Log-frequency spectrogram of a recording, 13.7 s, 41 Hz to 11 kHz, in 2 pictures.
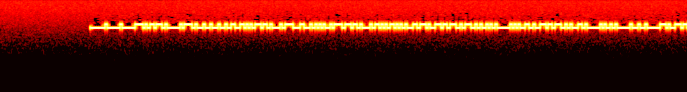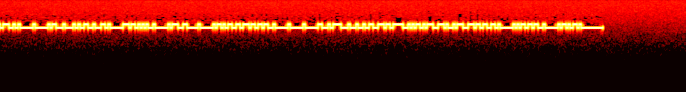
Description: RTTY (50 baud, 450 Hz shift), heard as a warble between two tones, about 2250 Hz centre. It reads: EQQWR KOCYE KRRUH NNJYP NUFQH NBKWU YZVDI LCOQW TSZHZ ISLDG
